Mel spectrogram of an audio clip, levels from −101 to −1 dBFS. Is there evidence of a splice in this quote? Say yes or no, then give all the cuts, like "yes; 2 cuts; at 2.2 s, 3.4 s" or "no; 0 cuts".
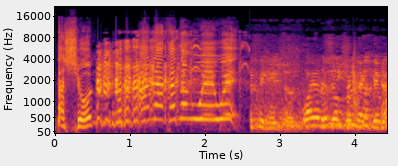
yes; 1 cut; at 2.6 s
